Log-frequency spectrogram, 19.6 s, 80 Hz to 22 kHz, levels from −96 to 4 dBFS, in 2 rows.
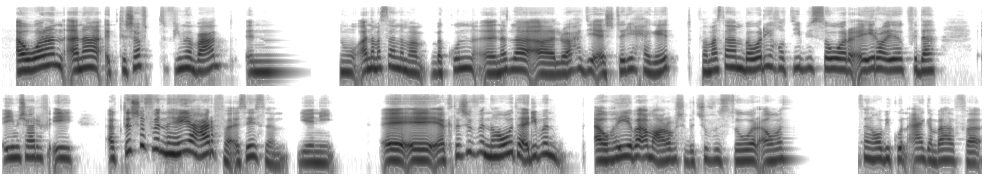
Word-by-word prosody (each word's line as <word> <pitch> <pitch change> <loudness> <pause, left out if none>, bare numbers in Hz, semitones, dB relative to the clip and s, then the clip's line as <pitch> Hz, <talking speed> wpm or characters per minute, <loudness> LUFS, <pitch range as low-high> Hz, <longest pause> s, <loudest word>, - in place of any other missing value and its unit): أولًا، 250 +7 +7
أنا 280 -5 +2
اكتشفت 285 +3 -2 0.2
فيما 265 +3 +1
بعد 240 +6 +1 0.3
إنه 210 0 -1 0.9
أنا 245 +5 +2
مثلًا 275 +2 -2
لمّا 205 -5 -3
باكون 245 +7 -2
آآ 195 -5 -3
نازلة 245 +4 0
آآ 190 -6 +2
لوحدي 215 +3 -3
أشتري 220 +6 -4
حاجات، 235 +3 -5
فمثلًا 245 +6 0
باورّي 270 +5 +2
خطيبي 265 -1 -7
الصور 255 -2 +1
"إيه 235 +4 +1
رأيك 245 -2 +2
في 250 - -6
ده، 230 0 -1 0.4
إيه 235 +3 0
مش 245 0 -1
عارف 250 -1 -2
إيه" 230 0 -3 0.3
أكتشف 385 - +1 0.2
إن 330 - +4
هي 320 +4 +6
عارفة 325 - +4
أساسًا. 185 - -4
يعني 180 -1 -4 0.5
آآ 205 +1 +6
آآ - - +3
أكتشف 280 - -4
إن 270 - +4
هو 275 +5 +4
تقريبًا، 275 - 0 0.3
أو 200 0 +5
هي 245 +5 +2
بقى 260 -1 +4
ما 240 - +2
أعرفش، 205 +1 -1
بتشوف 185 +3 -8
الصور 200 0 -3
أو 195 - 0
مثلًا 220 0 -9 0.6
هو 220 +1 0
بيكون 230 +1 -3
قاعد 225 0 -4
جنبها 205 0 -3
ف 195 -2 -11
235 Hz, 165 wpm, -20 LUFS, 205-265 Hz, 0.9 s, أولًا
